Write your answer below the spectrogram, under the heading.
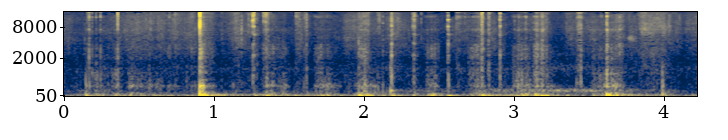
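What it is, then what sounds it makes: Gold-painted plaster bar being chipped. A thin metal pick scrapes and chips into a solid gold-painted plaster bar resting on a black base set on a towel, breaking off crumbly white plaster. Quiet, irregular scratchy taps and small crunches patter throughout, with a couple of sharper clicks standing out, each dying away almost at once.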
